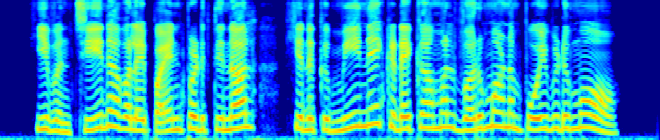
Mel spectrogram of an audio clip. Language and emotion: Tamil, fearful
